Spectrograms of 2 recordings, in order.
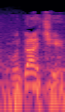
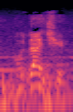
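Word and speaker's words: удачи: good luck in Russian uh good luck uh udachi udachi okay everybody out there udachu udachi udachi okay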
